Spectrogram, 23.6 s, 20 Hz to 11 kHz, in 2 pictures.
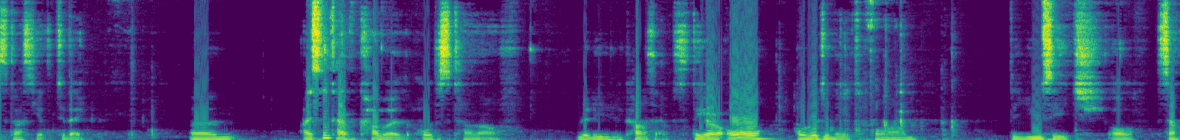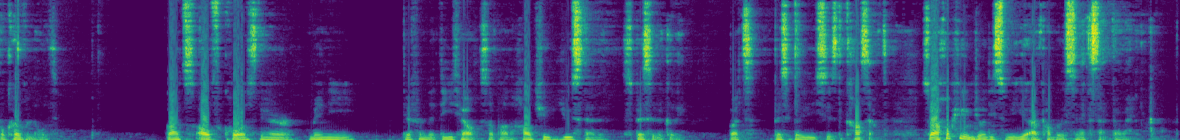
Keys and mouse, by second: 2.0-3.3 drag, 3.8-5.3 drag, 6.1 middle click, 7.8 ctrl+a, 10.7-12.6 d, 11.2 click, 12.8 click, 12.8 d, 13.6 d, 13.7 d, 20.9 middle click, 21.0 click, 22.2 click.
